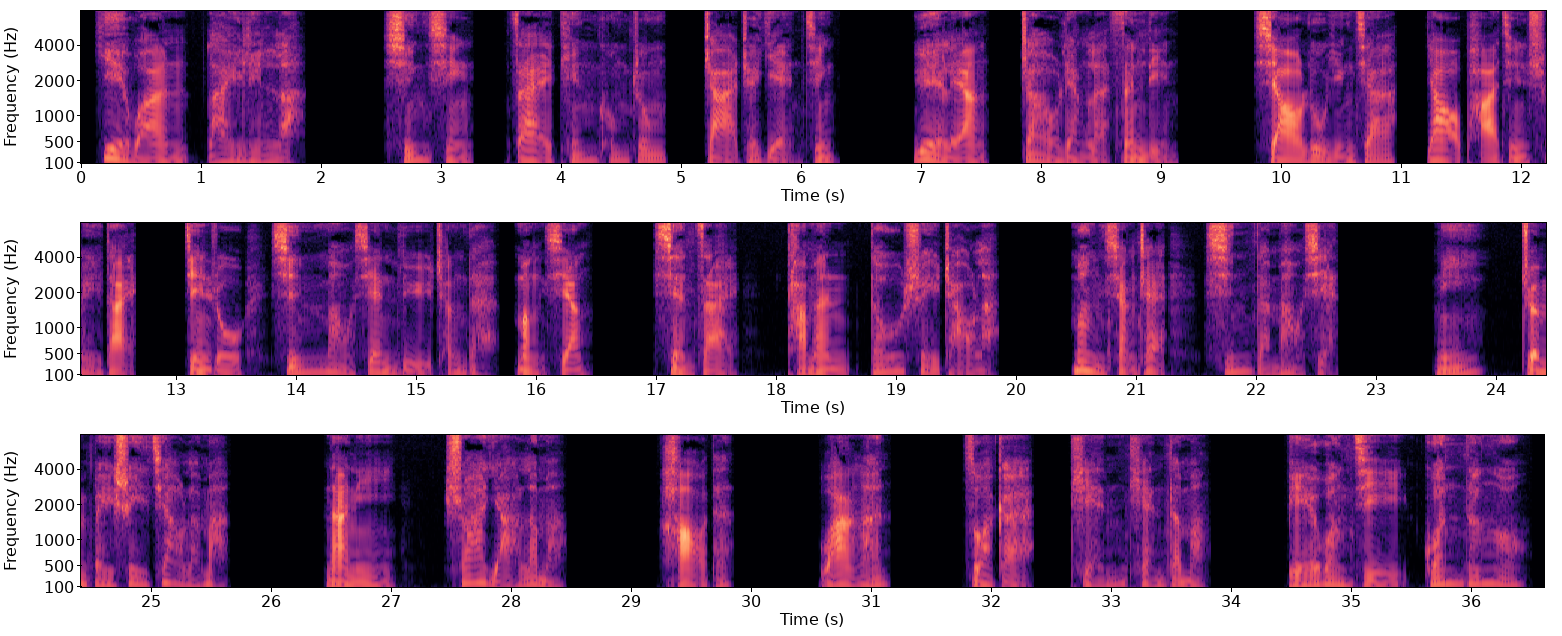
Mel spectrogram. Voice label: CHINESE MALE

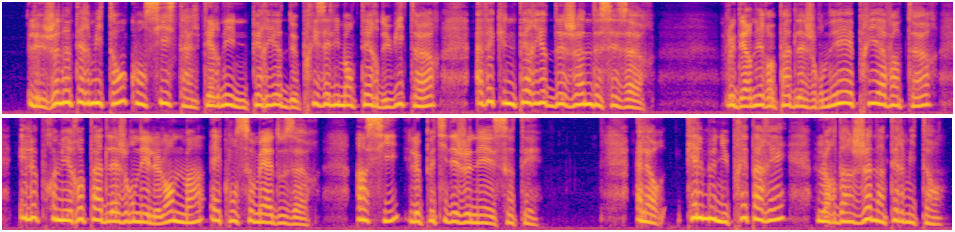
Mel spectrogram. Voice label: TUTORIAL, FRENCH, FEMALE

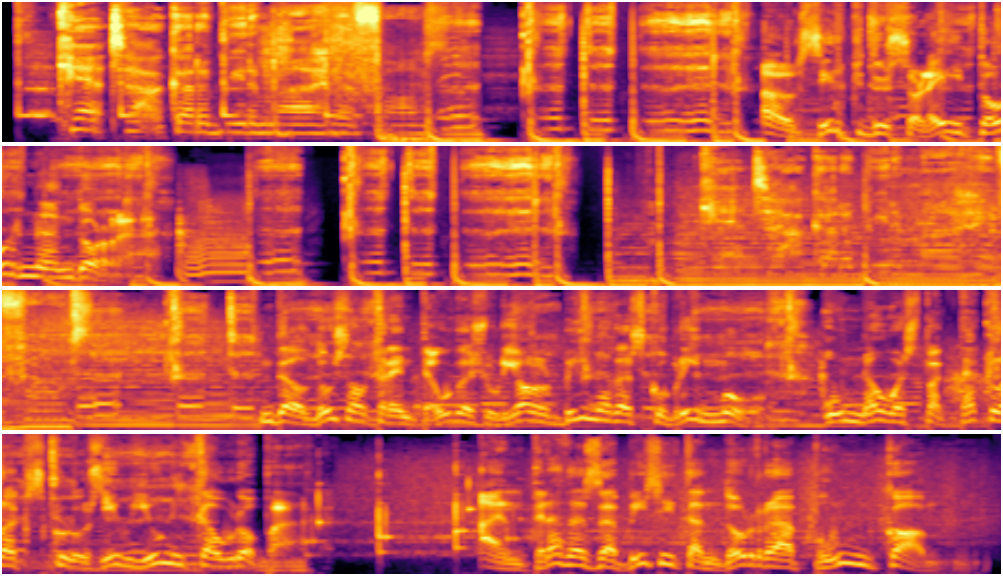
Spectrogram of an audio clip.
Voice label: commercial, Catalan, male

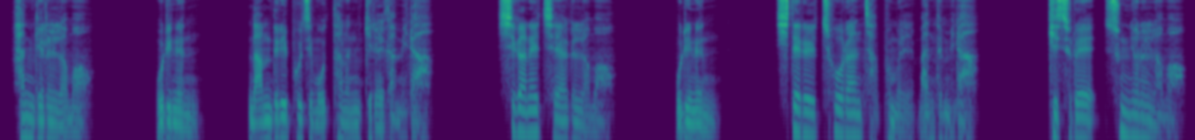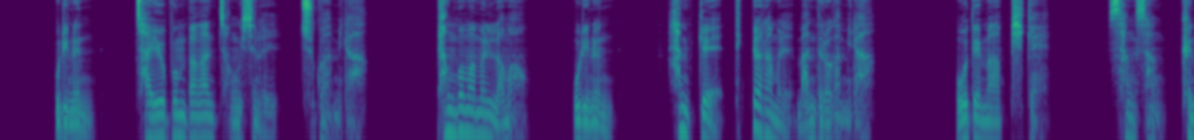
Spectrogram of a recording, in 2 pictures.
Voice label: KOREAN MALE

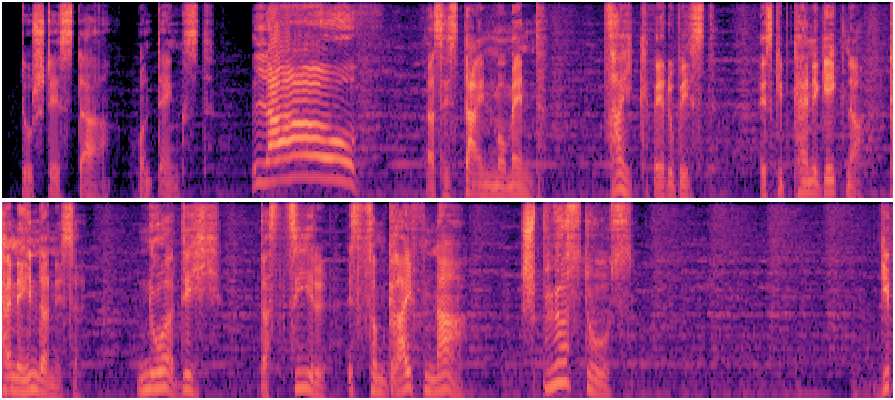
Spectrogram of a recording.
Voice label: commercial, German, male

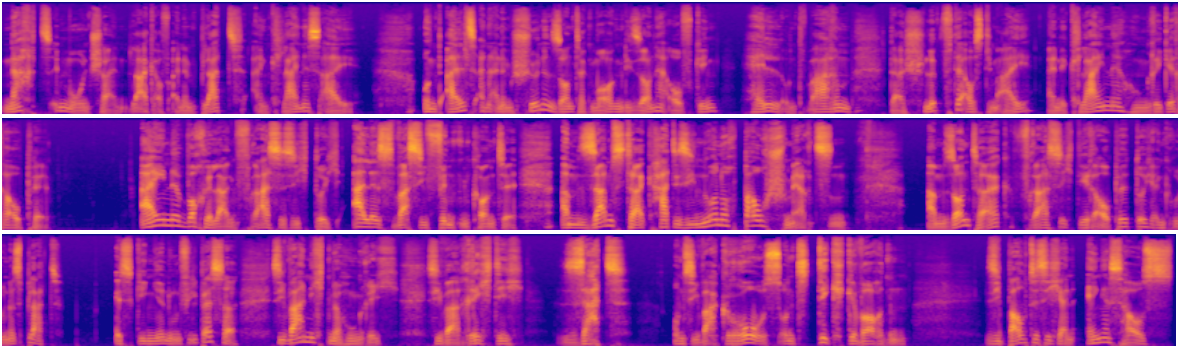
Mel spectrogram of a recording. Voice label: informative, german, male

